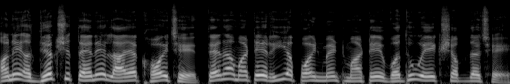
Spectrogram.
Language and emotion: Gujarati, neutral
